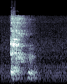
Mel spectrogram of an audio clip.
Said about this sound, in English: Try the little cough, small one.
